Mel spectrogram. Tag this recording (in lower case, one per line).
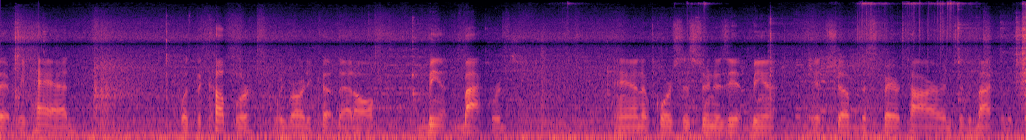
speech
